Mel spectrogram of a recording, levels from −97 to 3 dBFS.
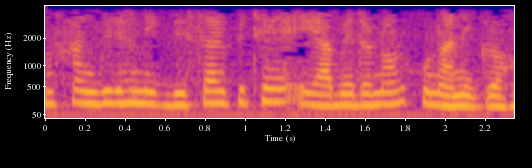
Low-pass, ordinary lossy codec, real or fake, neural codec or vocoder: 3.6 kHz; none; real; none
